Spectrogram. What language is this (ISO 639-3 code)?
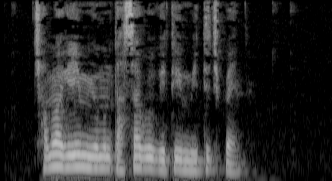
mon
